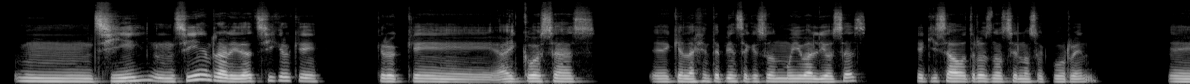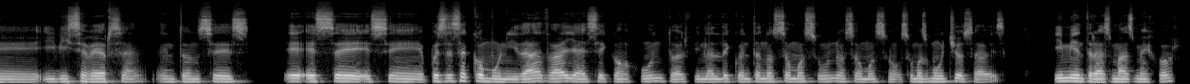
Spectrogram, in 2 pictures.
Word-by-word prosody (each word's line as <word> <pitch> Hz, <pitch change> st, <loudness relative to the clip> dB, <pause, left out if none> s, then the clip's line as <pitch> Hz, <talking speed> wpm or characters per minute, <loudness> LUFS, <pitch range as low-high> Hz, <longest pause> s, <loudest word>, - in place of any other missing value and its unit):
Mm, 145 Hz, -2 st, 0 dB
sí 145 Hz, +6 st, +3 dB
mm, 145 Hz, -6 st, -1 dB
sí, 160 Hz, +9 st, +2 dB
en 220 Hz, -2 st, +2 dB
realidad 145 Hz, -4 st, +5 dB
sí, 150 Hz, +4 st, -3 dB
creo 175 Hz, -2 st, -1 dB
que 145 Hz, -3 st, -3 dB, 0.5 s
creo 140 Hz, -2 st, 0 dB
que 120 Hz, -6 st, -2 dB
hay 130 Hz, +1 st, 0 dB
cosas, 135 Hz, -2 st, 0 dB, 0.5 s
eh, 135 Hz, -1 st, -4 dB
que 140 Hz, +1 st, -1 dB
la 130 Hz, -1 st, +2 dB
gente 145 Hz, +1 st, -3 dB
piensa 140 Hz, 0 st, -1 dB
que 140 Hz, -, -4 dB
son 140 Hz, 0 st, -1 dB
muy 135 Hz, 0 st, +1 dB
valiosas, 135 Hz, +4 st, +1 dB, 0.5 s
que 150 Hz, -, -2 dB
quizá 145 Hz, 0 st, +2 dB
otros 140 Hz, 0 st, +1 dB
no 140 Hz, -1 st, 0 dB
se 135 Hz, +1 st, -3 dB
nos 130 Hz, 0 st, -2 dB
ocurren, 130 Hz, +3 st, -5 dB, 0.7 s
eh, 125 Hz, -3 st, -2 dB
y 125 Hz, +1 st, -2 dB
viceversa, 130 Hz, 0 st, 0 dB
entonces, 130 Hz, 0 st, -1 dB, 0.3 s
eh, 140 Hz, 0 st, +3 dB
ese 140 Hz, -1 st, +4 dB
ese 130 Hz, -2 st, 0 dB
pues 145 Hz, -1 st, +1 dB
esa 145 Hz, +3 st, +1 dB
comunidad, 130 Hz, -1 st, +2 dB
vaya, 140 Hz, 0 st, +2 dB
ese 135 Hz, +2 st, -3 dB
conjunto 135 Hz, +2 st, -4 dB
al 115 Hz, -1 st, -2 dB
final 125 Hz, 0 st, -1 dB
de 135 Hz, 0 st, -1 dB
cuentas 135 Hz, 0 st, -2 dB
no 135 Hz, 0 st, 0 dB
somos 135 Hz, 0 st, -1 dB
uno, 135 Hz, 0 st, -3 dB
somos 125 Hz, -1 st, -2 dB, 0.2 s
somos 135 Hz, 0 st, -2 dB
muchos, 135 Hz, +1 st, 0 dB
¿sabes? 120 Hz, -2 st, -4 dB, 0.4 s
Y 145 Hz, +1 st, +3 dB
mientras 135 Hz, -4 st, +4 dB
más, 125 Hz, -1 st, +1 dB
mejor. 135 Hz, +3 st, -3 dB
135 Hz, 145 wpm, -20 LUFS, 130-145 Hz, 0.7 s, realidad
